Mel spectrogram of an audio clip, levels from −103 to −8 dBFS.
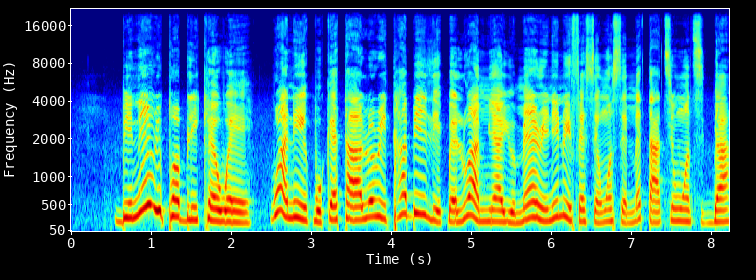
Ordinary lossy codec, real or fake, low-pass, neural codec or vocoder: none; fake; 19.8 kHz; vocoder, 44.1 kHz, 128 mel bands every 256 samples, BigVGAN v2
